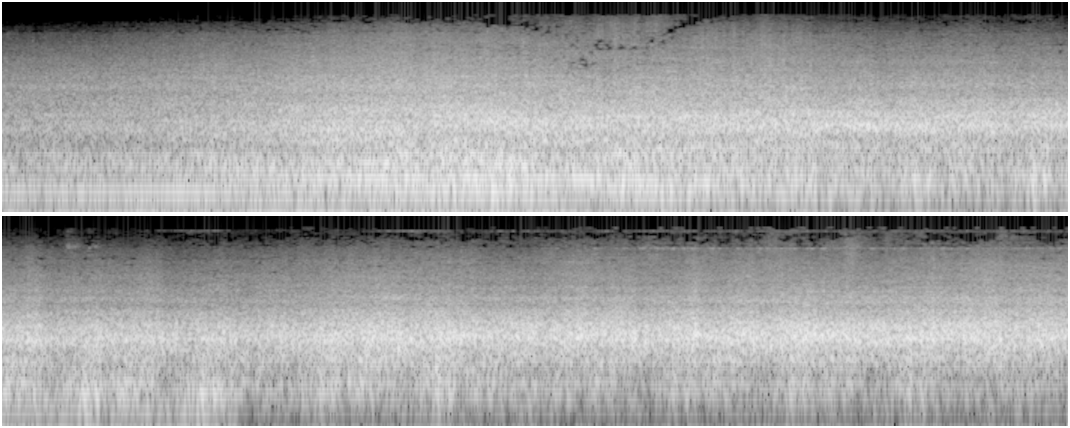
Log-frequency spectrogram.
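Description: A train approaches and rumbles past close by, wheels clattering on the rails.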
